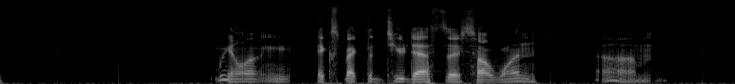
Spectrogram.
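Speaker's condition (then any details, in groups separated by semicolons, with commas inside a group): Multiple sclerosis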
